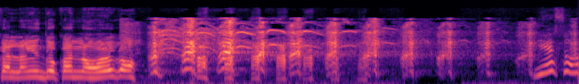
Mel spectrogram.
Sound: laughing

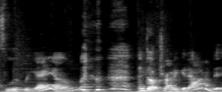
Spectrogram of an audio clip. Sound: chuckles

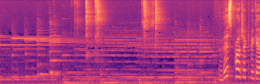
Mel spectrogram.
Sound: lamp switch clicks

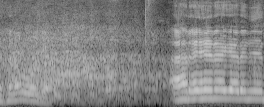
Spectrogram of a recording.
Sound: laughter

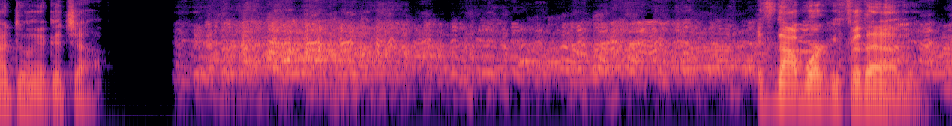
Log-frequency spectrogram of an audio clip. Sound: crowd laughing sound effect

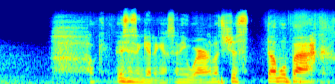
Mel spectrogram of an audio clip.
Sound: sigh

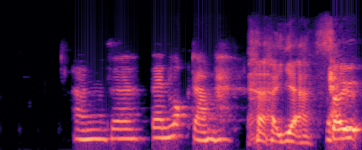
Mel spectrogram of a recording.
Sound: laughing softly

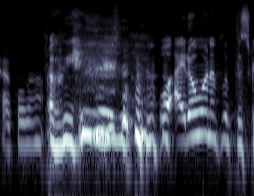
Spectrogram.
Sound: laughs

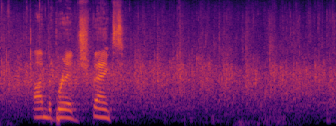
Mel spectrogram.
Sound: applause

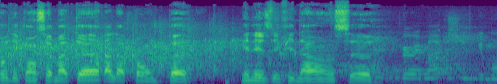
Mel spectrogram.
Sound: applause

